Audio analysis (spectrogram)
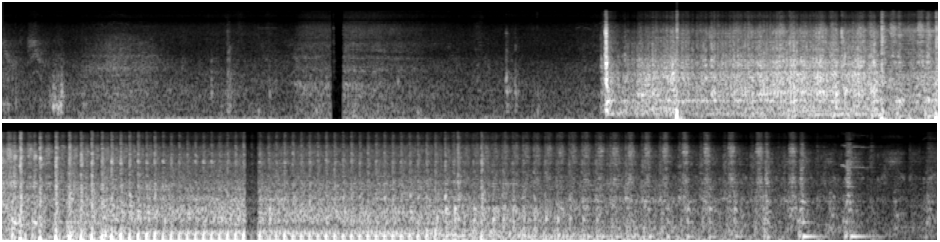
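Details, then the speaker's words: Junk lawn tractor's small engine, which has spark and a full fuel tank, cranked after priming with choke on: starter spins steadily for several seconds but it never fires; not getting fuel, or the carb is bad. "yeah so it's not getting any fuel or the fuel or the carb is crappy let's go for one more time"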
